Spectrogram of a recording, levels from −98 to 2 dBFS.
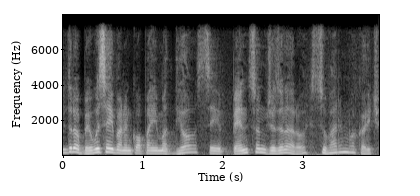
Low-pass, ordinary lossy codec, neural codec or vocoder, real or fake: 7.2 kHz; none; codec, 16 kHz, 0.5 kbps, X-Codec, WavLM features, trained on Multilingual LibriSpeech; fake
